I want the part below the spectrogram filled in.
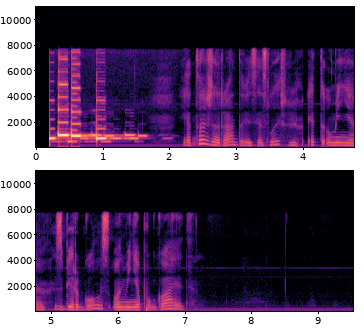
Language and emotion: Russian, neutral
